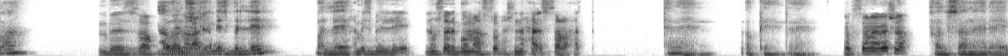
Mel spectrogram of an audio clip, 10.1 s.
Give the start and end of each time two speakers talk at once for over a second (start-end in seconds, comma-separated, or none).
none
